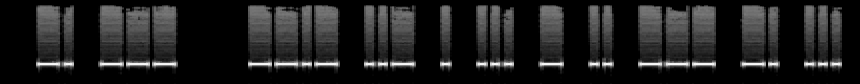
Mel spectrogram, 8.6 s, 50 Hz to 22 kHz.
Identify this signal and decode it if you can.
Morse code, heard as a keyed tone, about 18 wpm, spaced as for 15 wpm, 1000 Hz. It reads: NO QUESTIONS
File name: qotdfiles / 15wpm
